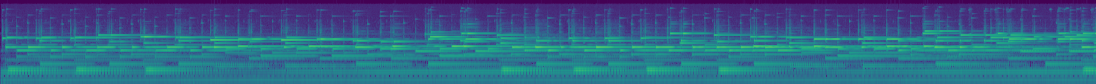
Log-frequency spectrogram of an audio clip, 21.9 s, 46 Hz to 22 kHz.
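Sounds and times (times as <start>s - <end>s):
50-note music box melody: 0.0s - 21.9s.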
